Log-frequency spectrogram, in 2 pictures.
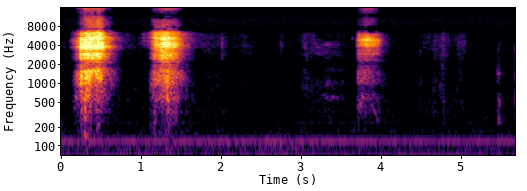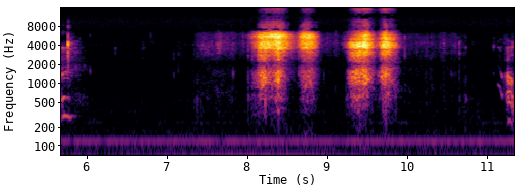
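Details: Sneezing provoked by a grass/chhinkni mistake: a run of sharp, explosive sneezes, about six bursts, some in quick pairs, over a steady low room hum.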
